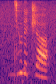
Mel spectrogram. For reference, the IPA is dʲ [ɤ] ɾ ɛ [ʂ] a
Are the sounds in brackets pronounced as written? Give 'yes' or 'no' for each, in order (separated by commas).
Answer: yes, no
